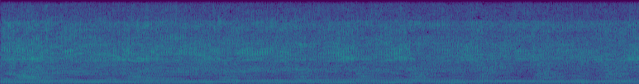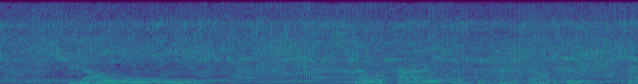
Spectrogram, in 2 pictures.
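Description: A brush strokes softly through a dog's fur.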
